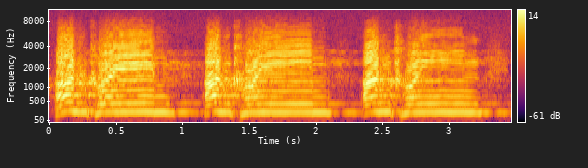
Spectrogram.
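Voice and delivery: high, drawn-out monotone leper's call; crying out. Acted. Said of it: "put his hand out from his mouth and cry".

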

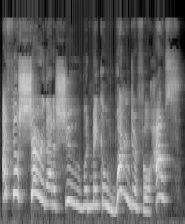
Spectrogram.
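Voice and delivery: high, pleased little mouse voice; a small mouse admiring a cozy hut. Acted. Mouse admiring the straw hut, high and content.

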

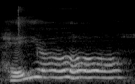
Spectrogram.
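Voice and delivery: usual speaking voice

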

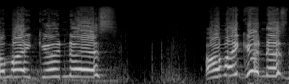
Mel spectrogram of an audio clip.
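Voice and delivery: high, drawn-out cries of dismay; high-pitched horrified exclaiming; shocked alarm. Real, not acted. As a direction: wail in shock at a game disaster. Thrown in the water in game.

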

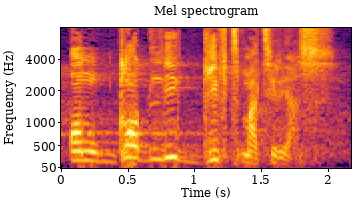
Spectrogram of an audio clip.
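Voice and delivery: ordinary talk, nothing marked

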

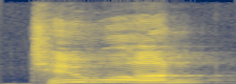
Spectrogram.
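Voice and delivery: high mock pundit voice, clipped answer; grumpy Roy answer.

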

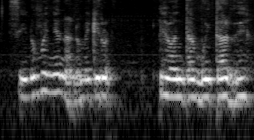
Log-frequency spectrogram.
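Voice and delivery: usual speaking voice

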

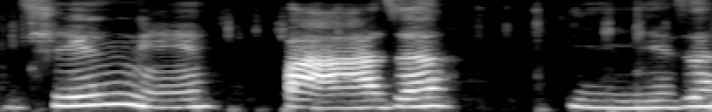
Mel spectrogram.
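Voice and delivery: very slow, stretched syllables; drawn-out language-teacher demonstration; slow model sentence. Shown as a demonstration. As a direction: model it word by word for beginners. Teacher models sentence again slowly.

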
